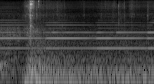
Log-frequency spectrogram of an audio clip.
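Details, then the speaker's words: Truck starting up and settling into a loud, rough, chuffing idle from an exhaust leak; the owner is unsure whether it is at the manifold or a shot muffler. "Yeah, that's a problem we've got to fix. Exhaust leak somewhere. I don't know if it's at the manifold or the muffler is shot on the thing too."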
